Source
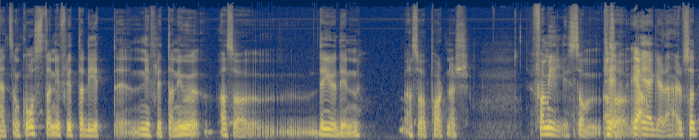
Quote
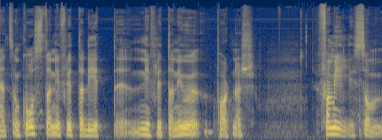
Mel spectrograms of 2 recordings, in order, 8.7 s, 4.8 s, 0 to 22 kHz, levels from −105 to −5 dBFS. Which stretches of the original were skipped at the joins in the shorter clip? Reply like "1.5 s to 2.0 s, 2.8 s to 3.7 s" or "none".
2.7 s to 5.3 s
